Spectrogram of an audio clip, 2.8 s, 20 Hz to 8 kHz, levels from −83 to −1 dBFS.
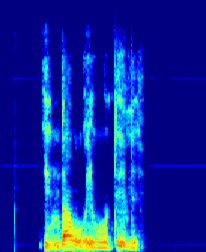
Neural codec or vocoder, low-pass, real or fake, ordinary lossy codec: vocoder, 22.05 kHz, 80 mel bands, HiFi-GAN; 7.2 kHz; fake; Opus, 24 kbps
